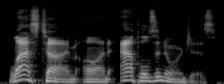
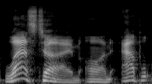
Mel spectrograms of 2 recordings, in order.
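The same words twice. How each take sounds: First: Slow, drawn-out TV recap announcer; lightly voiced trailer narrator. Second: Slow, booming TV recap announcer; lightly voiced trailer narrator. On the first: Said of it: "Announcer voice". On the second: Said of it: "All right, announcer voice". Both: Shown as a demonstration.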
